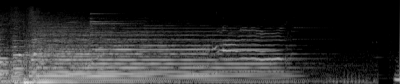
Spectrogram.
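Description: Short logo jingle of ringing chime-like tones that sustain and then fade out by about three seconds in.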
